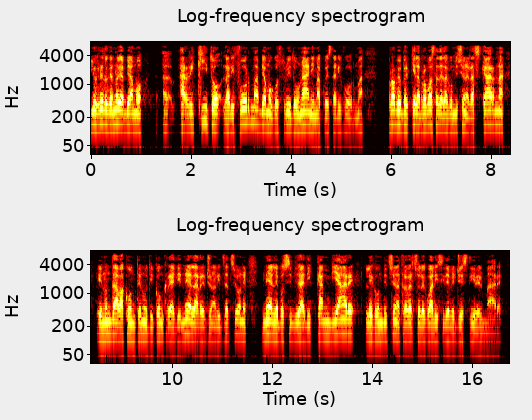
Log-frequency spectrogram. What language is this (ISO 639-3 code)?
ita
